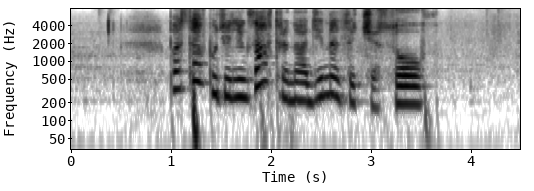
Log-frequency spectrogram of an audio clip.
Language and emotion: Russian, positive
